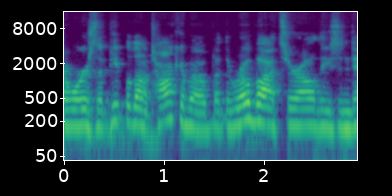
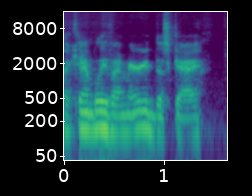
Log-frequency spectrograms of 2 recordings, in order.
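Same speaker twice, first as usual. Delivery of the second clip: put-on muttering under the breath, lower; 3 semitones lower than usual. Retelling what the speaker's wife said: imitating muttering under breath. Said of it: "under her breath".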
